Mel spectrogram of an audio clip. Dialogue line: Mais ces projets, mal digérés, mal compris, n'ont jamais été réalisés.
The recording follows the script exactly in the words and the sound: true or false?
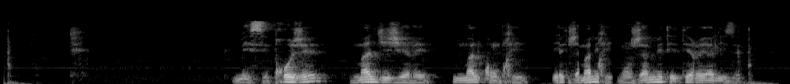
false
